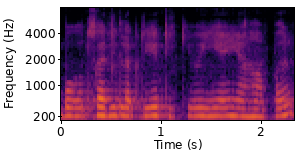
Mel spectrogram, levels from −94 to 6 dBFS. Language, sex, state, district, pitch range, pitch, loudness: Hindi, female, Bihar, Sitamarhi, 205-215 Hz, 210 Hz, -34 LUFS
